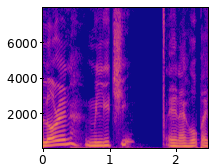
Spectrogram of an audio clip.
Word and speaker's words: Milici: early and she goes by the name Lauren Michi and I hope I said that correctly thank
